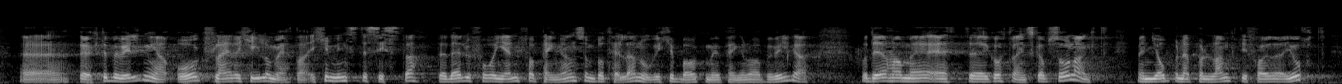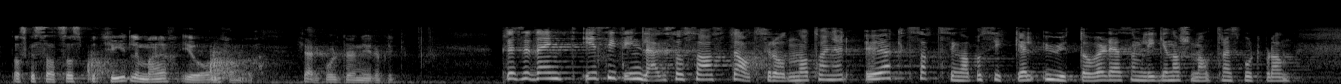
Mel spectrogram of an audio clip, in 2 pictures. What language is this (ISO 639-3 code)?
nob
